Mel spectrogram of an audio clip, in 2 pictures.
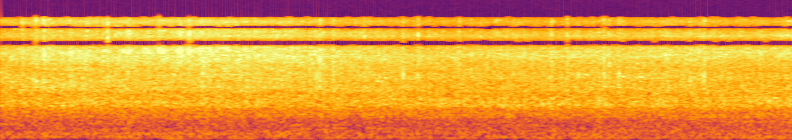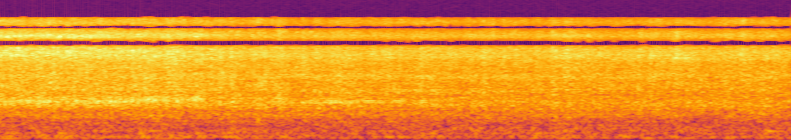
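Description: Vintage Märklin model trains running on stamped-metal M-track: a steady rattling hiss of metal wheels and small motors. It is loudest in the first couple of seconds as a locomotive passes close by, then slowly eases off.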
